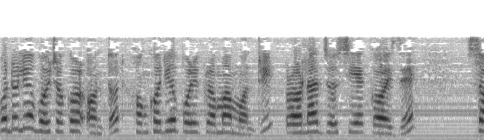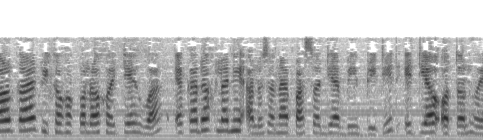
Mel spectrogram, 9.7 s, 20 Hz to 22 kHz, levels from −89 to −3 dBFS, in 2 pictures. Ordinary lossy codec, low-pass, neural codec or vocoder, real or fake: none; 7.2 kHz; none; real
